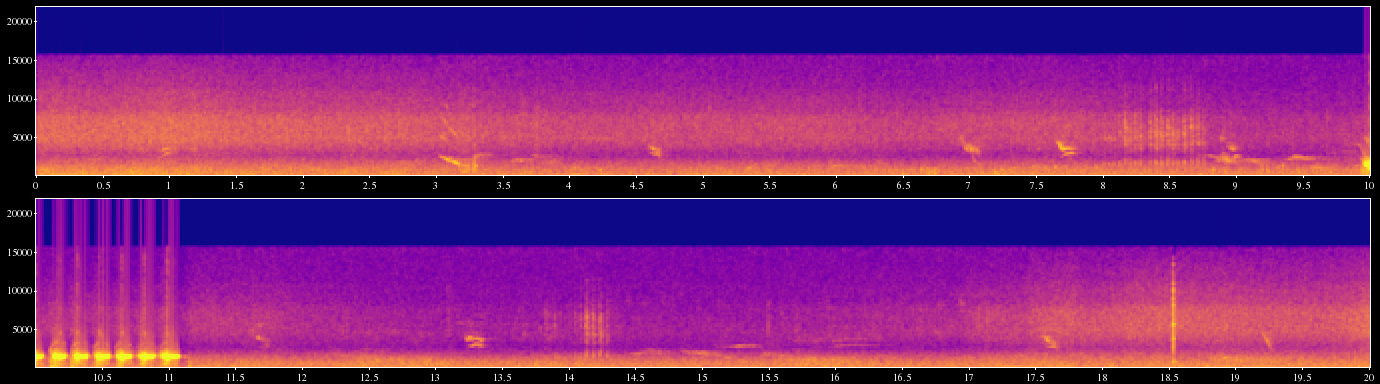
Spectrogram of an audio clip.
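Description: A bird calls a rapid run of about eight loud whistled notes on one steady pitch, lasting about a second, over a quiet outdoor background with a few faint chirps.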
